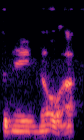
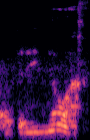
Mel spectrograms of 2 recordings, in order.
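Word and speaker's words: בני נח: basically a Hebrew term, B'nai Noah, or B'nai Noach is the way Jews would pronounce it, that refers to all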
